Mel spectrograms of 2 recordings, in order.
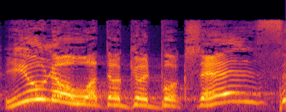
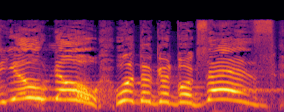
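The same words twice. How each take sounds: First: Light Yiddish-tinged Tevye voice, slow; a hint of Tevye's accent, drawn out. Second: Loud, high, slow mock cry to heaven; hamming up Tevye calling out to God. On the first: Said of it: "I almost hit the accent". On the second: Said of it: "in his prayer to God, he says".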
